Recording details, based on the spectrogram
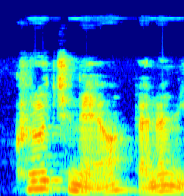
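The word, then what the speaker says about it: Kreutznaer: 그 집안 때문에 저는 로빈슨 크루츠네어라는 이름을 갖게 되었습니다. 여기서 크루츠네어는 독일식 성 같죠? 네, 독일 발음으로 하면 달라지겠지만 영어로는 크루츠네어 이렇게 되겠습니다.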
